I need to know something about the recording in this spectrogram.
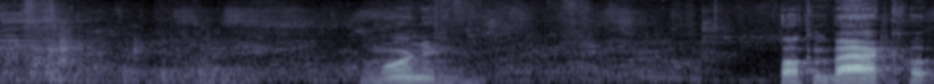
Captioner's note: students chattering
